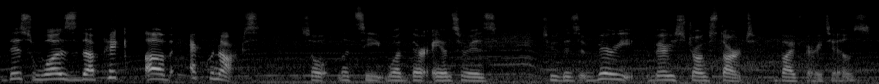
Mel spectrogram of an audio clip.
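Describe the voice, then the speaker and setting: A woman's voice: medium pitch, unhurried. Female esports caster, faint noise behind. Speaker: esports co-commentator. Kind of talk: live racing game commentary with analysis.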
